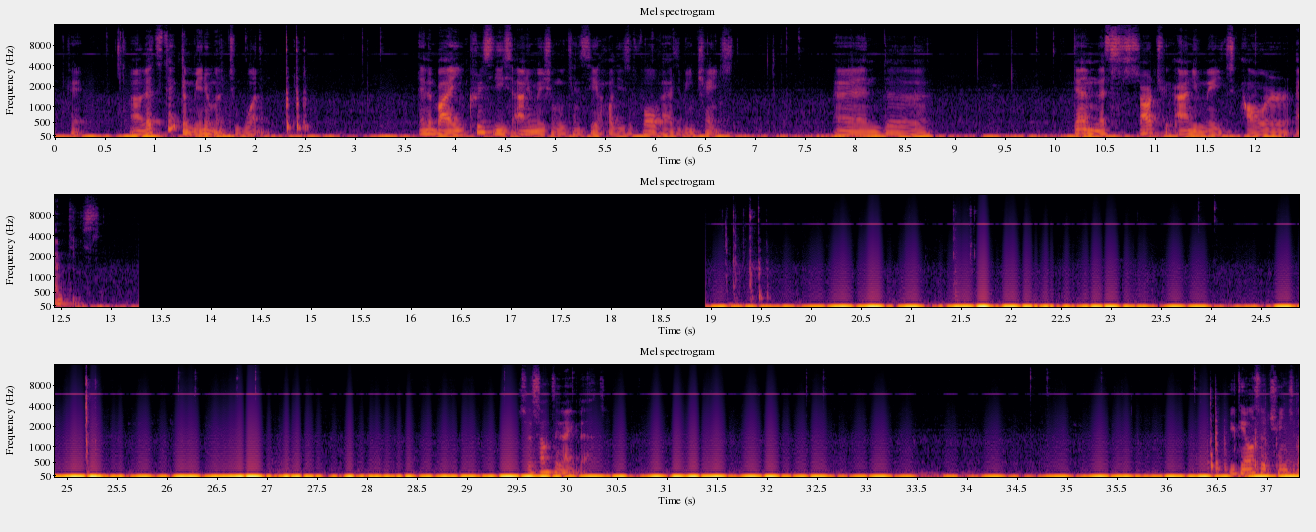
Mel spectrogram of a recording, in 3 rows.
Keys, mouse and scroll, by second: 0.6-2.1 drag, 3.2 click, 9.9-13.3 drag, 13.3-15.3 typing, 13.9 click, 14.7-15.3 drag, 15.6 ctrl+e, 15.8-16.8 drag, 17.0 click, 17.4 click, 18.0 click, 18.1 s, 18.8-21.5 drag, 21.5 s, 25.2 i, 26.2-37.3 drag.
